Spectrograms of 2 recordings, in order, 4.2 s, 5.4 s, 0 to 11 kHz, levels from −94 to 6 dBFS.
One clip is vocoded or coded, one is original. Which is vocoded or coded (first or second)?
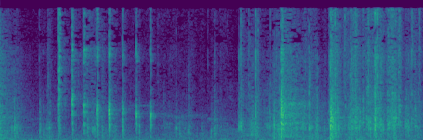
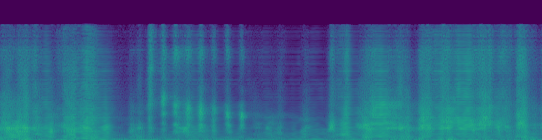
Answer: second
